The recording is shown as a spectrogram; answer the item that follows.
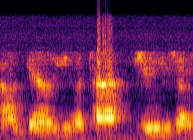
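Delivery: high, acted, restrained yell with stretched words. Retelling how an old lady screamed after throwing water: imitating someone screaming. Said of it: "she starts screaming at me".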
